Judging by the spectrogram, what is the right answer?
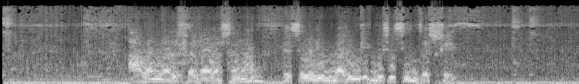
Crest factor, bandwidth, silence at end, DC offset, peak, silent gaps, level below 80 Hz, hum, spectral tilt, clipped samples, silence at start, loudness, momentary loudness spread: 8 dB; over 20 kHz; 0 s; under 0.1%; 0 dBFS; none; -22 dBFS; none; -3.5 dB/octave; 0.2%; 0 s; -8 LUFS; 9 LU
